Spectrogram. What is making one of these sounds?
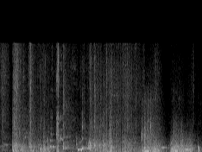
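A young man crashes down into boxes.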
